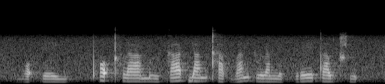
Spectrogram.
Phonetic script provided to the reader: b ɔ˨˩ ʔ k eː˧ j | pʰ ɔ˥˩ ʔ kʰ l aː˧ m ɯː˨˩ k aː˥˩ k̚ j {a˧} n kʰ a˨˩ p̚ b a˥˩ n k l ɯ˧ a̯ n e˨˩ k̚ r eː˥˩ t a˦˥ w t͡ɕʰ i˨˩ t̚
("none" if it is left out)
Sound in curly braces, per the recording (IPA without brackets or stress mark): a˦˥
